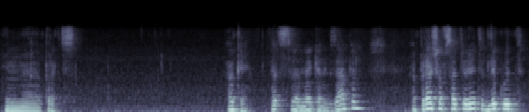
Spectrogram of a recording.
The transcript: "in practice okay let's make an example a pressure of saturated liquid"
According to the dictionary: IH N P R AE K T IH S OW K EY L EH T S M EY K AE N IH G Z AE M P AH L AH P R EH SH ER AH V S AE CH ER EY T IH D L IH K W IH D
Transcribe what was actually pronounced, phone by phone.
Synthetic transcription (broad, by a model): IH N P R AE K T IH S OW K EY L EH T S M EY K AE N IH G Z AE M P AH L AH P R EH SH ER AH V S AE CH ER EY T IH D L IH K W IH D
